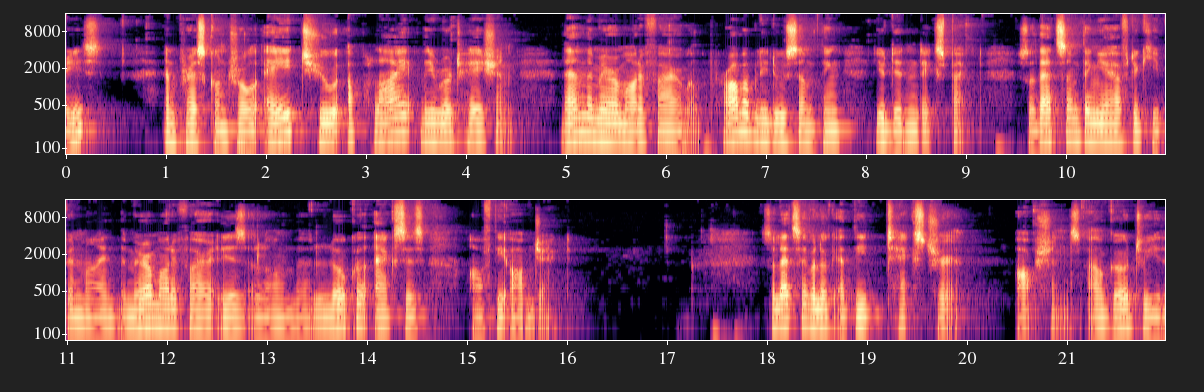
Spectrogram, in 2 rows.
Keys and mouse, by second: 1.2 ctrl+a, 4.6 Tab, 5.6 a, 5.8 a, 6.6-9.0 drag, 8.8 Tab, 9.2 drag, 9.3 drag, 20.3-21.9 drag.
